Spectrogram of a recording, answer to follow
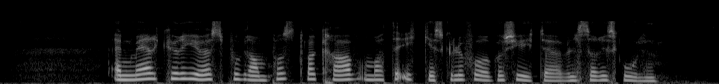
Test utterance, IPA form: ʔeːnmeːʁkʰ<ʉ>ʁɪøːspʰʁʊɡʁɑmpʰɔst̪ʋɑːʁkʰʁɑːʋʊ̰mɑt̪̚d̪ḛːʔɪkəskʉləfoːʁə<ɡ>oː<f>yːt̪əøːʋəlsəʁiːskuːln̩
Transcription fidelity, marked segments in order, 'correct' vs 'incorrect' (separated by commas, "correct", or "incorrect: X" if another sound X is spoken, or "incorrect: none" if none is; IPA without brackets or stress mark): correct, correct, incorrect: ʃ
